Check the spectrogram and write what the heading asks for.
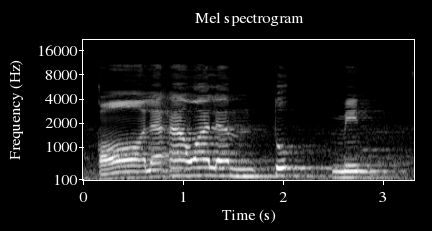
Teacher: میم ساکن کے بعد حرف با اور میم کے علاوہ حرف تا ہے تو یہاں پر اظہار شفوی ہوگا. میم ساکن کو خوب ظاہر کر کے پڑھیں گے · حمزہ ساکن کو ہمیشہ جھٹکا دے کر پڑھتے ہیں تو اس کو جھٹکا دے کر پڑھیں گے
